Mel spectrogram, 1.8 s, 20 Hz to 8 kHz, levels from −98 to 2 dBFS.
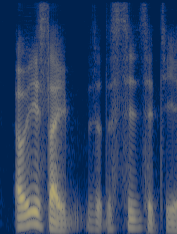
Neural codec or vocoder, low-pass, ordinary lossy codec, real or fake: codec, 16 kHz, 0.7 kbps, FocalCodec; none; none; fake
